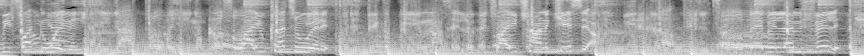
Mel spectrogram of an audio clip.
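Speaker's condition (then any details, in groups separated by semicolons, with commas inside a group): No condition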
